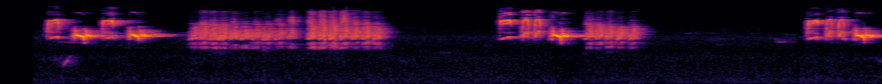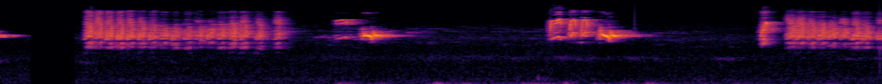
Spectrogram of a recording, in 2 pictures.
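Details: Japanese tit giving a varied call series: quick high chirps mixed with longer harsh buzzy rattles lasting about a second, repeated several times with short pauses, no other sounds.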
